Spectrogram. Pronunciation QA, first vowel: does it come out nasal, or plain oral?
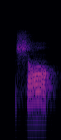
oral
